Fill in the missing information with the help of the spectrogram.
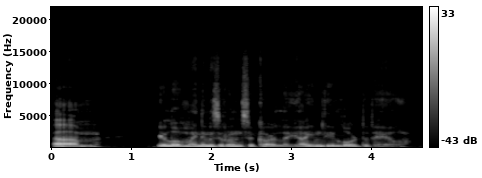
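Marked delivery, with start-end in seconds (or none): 1.3-4.3 put-on low, soft, deep Russian accent. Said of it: "he has that deep Russian accent".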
